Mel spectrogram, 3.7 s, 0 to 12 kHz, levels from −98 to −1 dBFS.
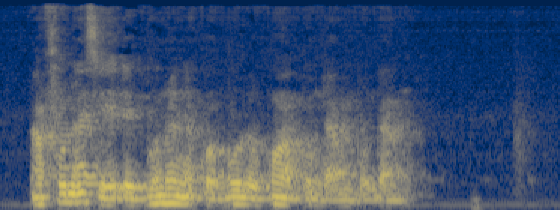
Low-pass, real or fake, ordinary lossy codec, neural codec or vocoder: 10.8 kHz; fake; AAC, 64 kbps; vocoder, 44.1 kHz, 128 mel bands, Pupu-Vocoder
